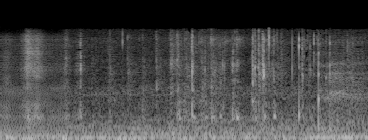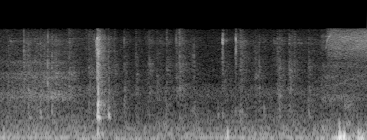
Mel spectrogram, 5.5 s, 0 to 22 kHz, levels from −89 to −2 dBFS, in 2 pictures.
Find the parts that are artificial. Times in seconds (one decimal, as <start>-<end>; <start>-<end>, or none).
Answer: 0.0-0.5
